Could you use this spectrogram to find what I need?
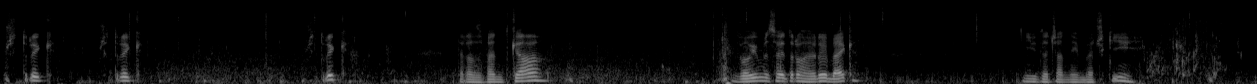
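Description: Water laps gently against a wooden raft.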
